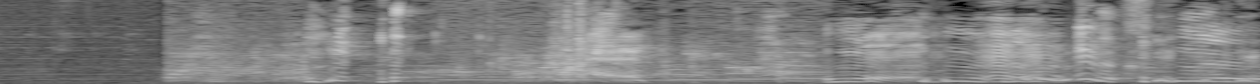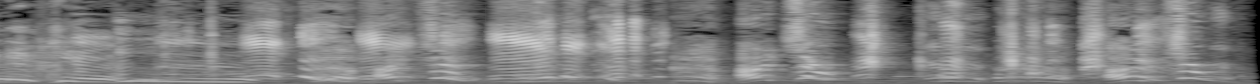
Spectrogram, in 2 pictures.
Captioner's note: baby laughs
